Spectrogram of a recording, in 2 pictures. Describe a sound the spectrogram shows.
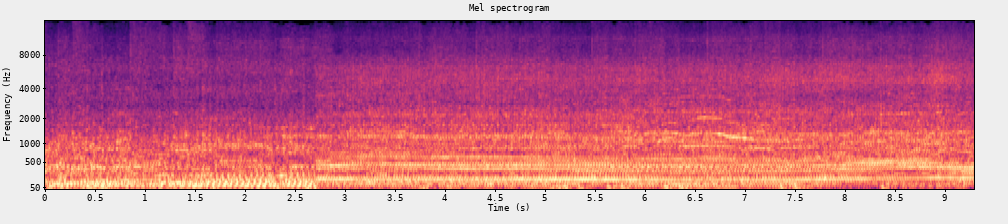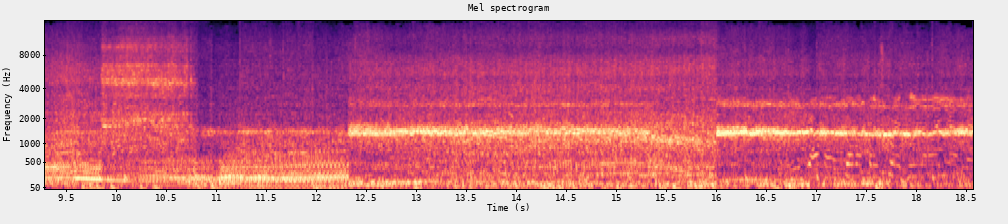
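A truck engine roars and revs hard.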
